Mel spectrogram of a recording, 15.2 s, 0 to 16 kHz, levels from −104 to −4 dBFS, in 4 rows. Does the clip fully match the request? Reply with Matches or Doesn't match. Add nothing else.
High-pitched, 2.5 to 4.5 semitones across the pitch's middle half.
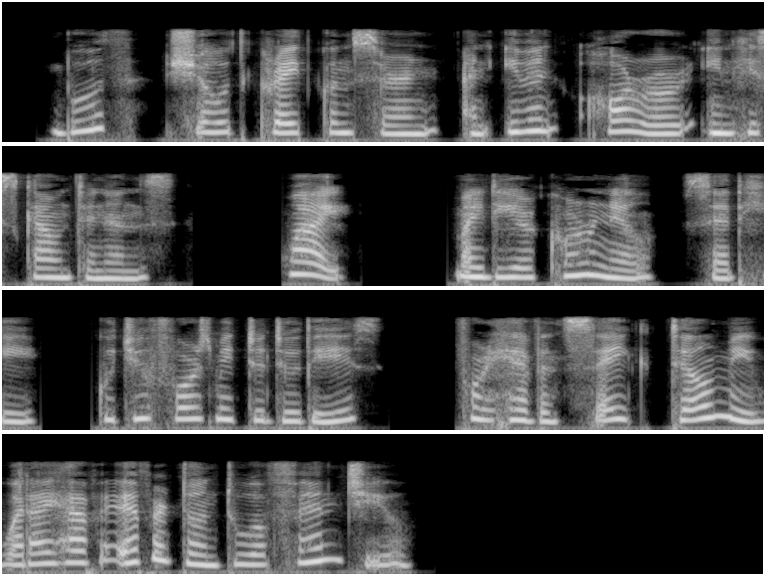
Matches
